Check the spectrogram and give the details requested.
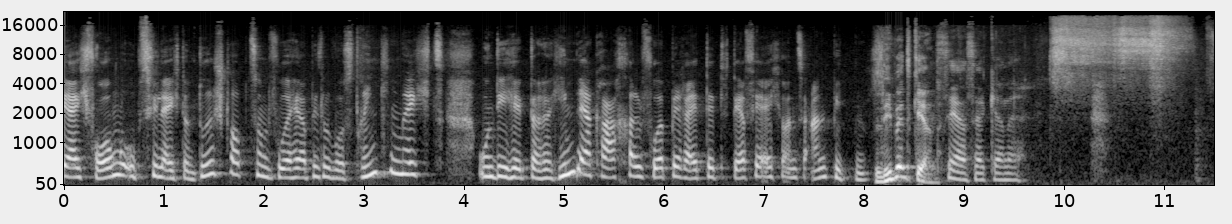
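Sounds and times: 
speech: 0.0s - 10.0s
bottle of homemade raspberry soda fizzing and hissing when opened: 9.8s - 11.5s.

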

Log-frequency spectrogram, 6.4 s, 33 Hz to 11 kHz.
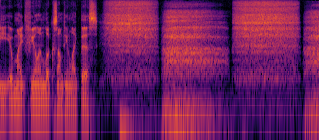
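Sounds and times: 
speech: 0.0s - 3.5s
conscious connected circular breathing: 2.0s - 6.3s.

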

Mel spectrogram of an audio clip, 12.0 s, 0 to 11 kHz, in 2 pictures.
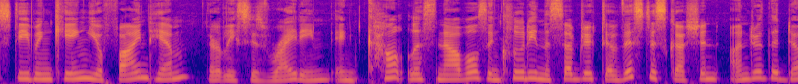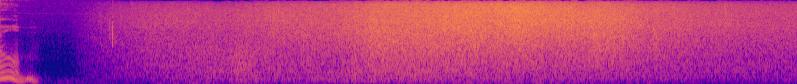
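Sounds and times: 
speech: 0.0s - 6.4s
Pacific Ocean waves rolling onto beach: 6.6s - 11.9s.

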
